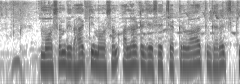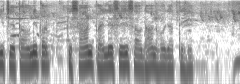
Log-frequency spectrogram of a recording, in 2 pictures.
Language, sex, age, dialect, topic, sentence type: Hindi, male, 18-24, Kanauji Braj Bhasha, agriculture, statement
